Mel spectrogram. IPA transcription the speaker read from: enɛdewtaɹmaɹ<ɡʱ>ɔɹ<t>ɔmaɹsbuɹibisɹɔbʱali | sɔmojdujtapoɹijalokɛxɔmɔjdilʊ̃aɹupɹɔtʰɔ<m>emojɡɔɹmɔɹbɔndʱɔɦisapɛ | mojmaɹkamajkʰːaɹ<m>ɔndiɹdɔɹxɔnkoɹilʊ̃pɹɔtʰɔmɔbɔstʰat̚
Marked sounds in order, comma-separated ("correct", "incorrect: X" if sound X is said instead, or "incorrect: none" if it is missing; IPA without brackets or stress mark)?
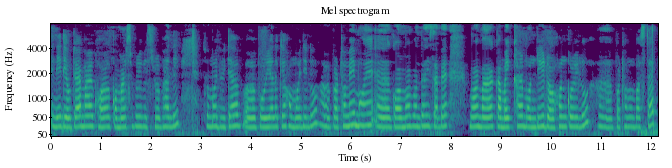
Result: correct, incorrect: k, correct, correct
